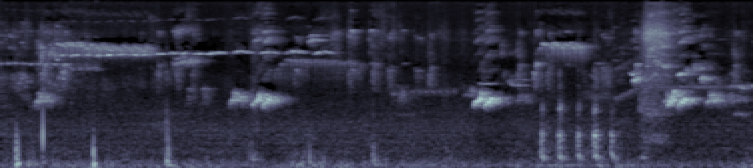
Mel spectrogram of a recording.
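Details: Pet nightjar kept at home gives three short, soft chirping calls spaced about two seconds apart; its owner says it missed them. Scattered clicks and a faint high whine behind.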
